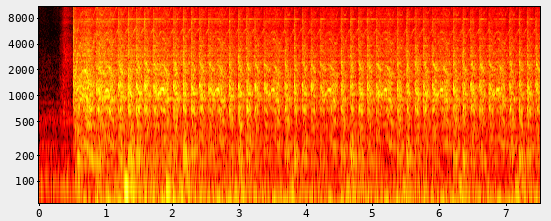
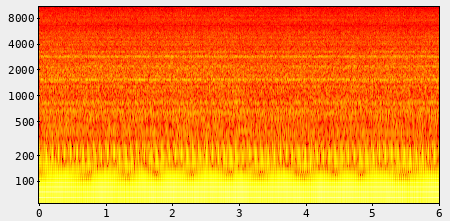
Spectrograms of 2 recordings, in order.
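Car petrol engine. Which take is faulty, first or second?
first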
